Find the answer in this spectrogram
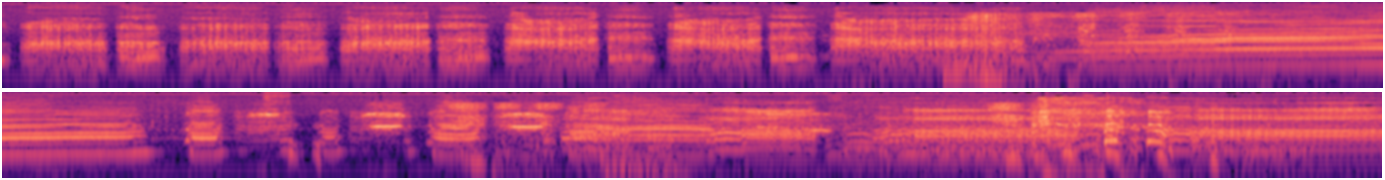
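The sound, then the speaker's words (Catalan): A young man from Mallorca imitates a donkey braying: a run of rapid, rhythmic huffing gasps, then a long, strained, rising groan, followed by choppy wheezing cries, all loud and alone. “és, és, és, un, és una burra parint, més aviat, eh?”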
